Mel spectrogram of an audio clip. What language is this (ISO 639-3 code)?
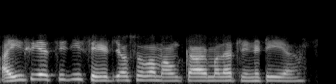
pan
